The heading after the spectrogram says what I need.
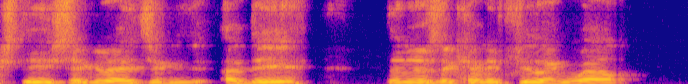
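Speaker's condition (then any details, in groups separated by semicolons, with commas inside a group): Motor neurone disease; twitching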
